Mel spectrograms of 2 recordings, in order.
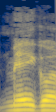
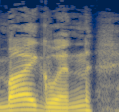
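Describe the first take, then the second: First: The first vowel sounds like 'ay'. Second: The first vowel sounds like 'eye'. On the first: The speaker calls it wrong. "So he says it Maeglin all the way through" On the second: The speaker calls it right. "Maeglin is how you pronounce the name"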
